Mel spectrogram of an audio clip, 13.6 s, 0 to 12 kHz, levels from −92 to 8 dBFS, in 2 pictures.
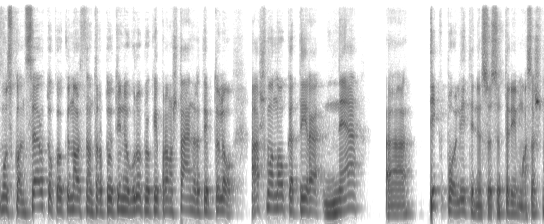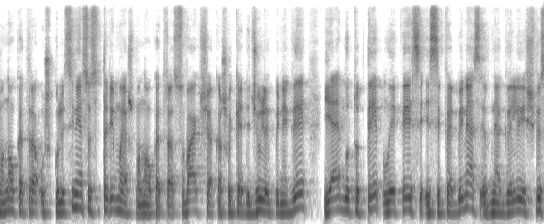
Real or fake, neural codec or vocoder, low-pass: fake; autoencoder, 48 kHz, 128 numbers a frame, DAC-VAE, trained on Japanese speech; 10.8 kHz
